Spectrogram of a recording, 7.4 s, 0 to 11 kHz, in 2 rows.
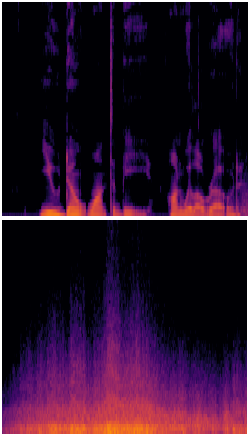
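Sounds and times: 
speech: 0.6s - 3.7s
storm wind roaring: 3.6s - 7.3s
heavy waves pounding a seawall: 3.8s - 7.3s.

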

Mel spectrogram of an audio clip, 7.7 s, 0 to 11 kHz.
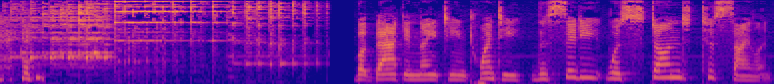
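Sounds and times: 
bells ringing: 0.0s - 3.3s
speech: 0.2s - 0.6s, 3.6s - 7.7s.

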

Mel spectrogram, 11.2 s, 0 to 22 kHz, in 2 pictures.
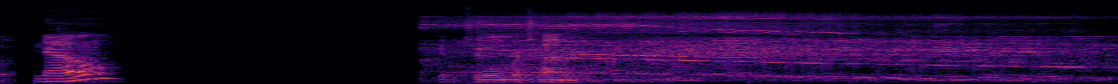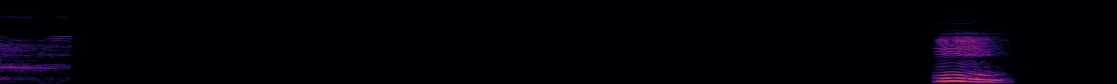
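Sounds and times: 
speech: 0.2s - 0.6s, 2.1s - 3.2s, 10.3s - 10.7s
starfighter flyby sound effect with roaring engine whoosh: 2.1s - 6.0s.

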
